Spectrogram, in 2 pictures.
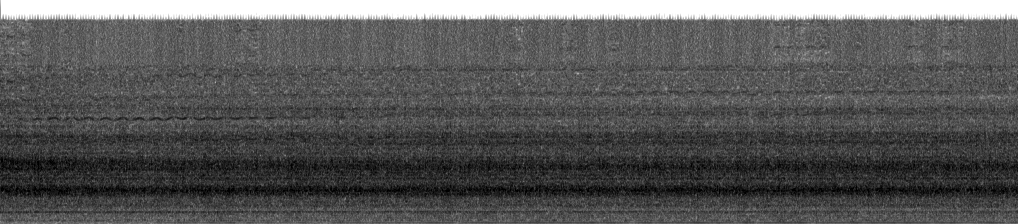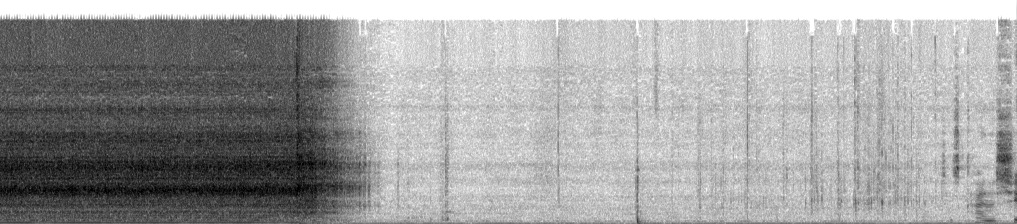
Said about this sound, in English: now I'm going to put it on the magic bullet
